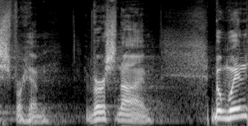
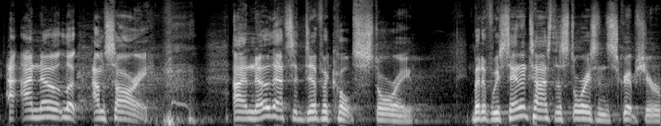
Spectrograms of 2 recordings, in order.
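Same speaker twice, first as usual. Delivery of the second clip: usual speaking voice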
